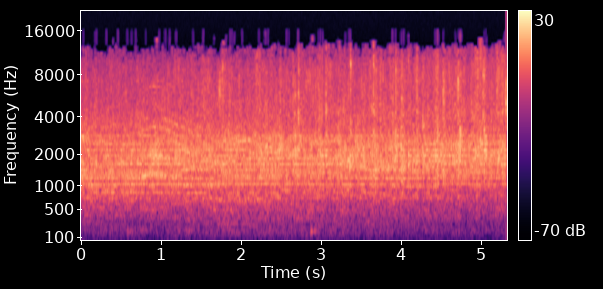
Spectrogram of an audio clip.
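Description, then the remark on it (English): A huge baseball stadium crowd of over 34,000 applauds steadily, acknowledging pitcher Blake Snell after the first hit of the game, a leadoff base hit in the top of the seventh inning; a dense wash of clapping and cheering that stays loud and even for several seconds, with no clear voices standing out. “So the first hit of the game, and this crowd of over 34,000 acknowledging Blake Snell.”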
